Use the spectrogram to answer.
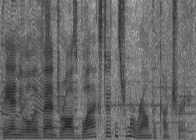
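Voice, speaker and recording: A woman's voice: lively intonation, fairly quick, over music. A woman news anchor reading scripted stories in a TV broadcast. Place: TV news studio. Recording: faint low background noise, 1990s TV broadcast.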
